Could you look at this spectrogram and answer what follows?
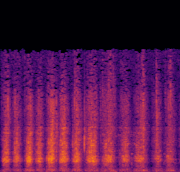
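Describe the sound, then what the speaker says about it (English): Vinyl stencil being scraped firmly onto transfer tape, a rhythmic series of about a dozen back-and-forth rubbing strokes, close and steady with no talking. "You scrape it down really good to make sure those pieces of vinyl stick to your transfer tape."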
